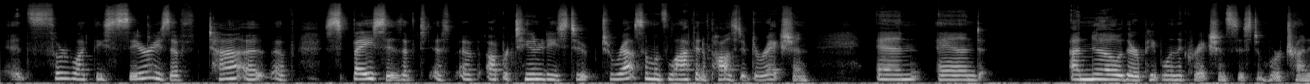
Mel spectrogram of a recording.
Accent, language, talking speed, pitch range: American, English, 170 wpm, 205-240 Hz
